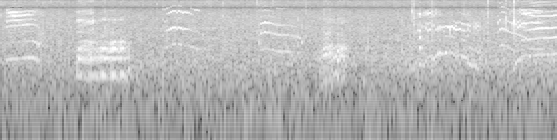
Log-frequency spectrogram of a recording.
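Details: Many brother and sister kittens calling one after another: short squeaky mews, some rising and some falling, and a brief harsher squeal, overlapping over about five seconds with steady background hiss.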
